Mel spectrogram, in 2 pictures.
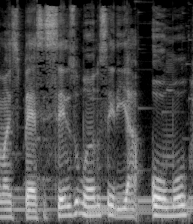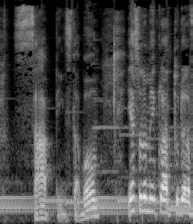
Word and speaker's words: homo sapiens: chamado de homo sapiens a pronúncia correta é homo sapiens ele aparecerá em cima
